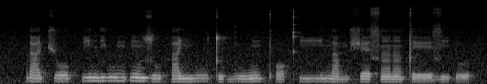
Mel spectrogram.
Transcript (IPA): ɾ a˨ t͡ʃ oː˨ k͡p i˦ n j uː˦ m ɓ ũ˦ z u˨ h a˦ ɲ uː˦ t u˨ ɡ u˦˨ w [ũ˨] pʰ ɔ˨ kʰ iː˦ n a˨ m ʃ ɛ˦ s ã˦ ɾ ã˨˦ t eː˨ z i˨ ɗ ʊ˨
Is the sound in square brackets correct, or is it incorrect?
incorrect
